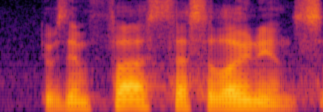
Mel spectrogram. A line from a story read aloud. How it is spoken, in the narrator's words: I said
